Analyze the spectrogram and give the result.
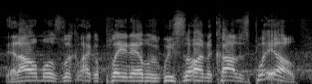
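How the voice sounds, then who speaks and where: A man, a former defensive back, giving animated, explanatory color commentary on a live football game from a stadium booth. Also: on the high side, fairly quick, slight background noise. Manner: animated, explaining, laughs easily.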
